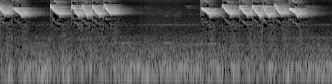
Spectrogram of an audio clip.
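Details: A white-eye lure song to call in an answering rival: two bursts of fast, high, downward-slurred notes separated by about a second and a half of quiet.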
